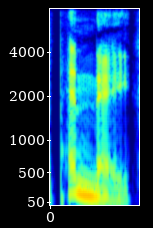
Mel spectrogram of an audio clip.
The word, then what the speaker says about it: penne: explain to them, like, when there's a double consonant in Italian, it's a different word than a single consonant. And you really have to pronounce it like it's the same. So like, it's not penne, it's penne. You just say the two N's as if they're two separate letters.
